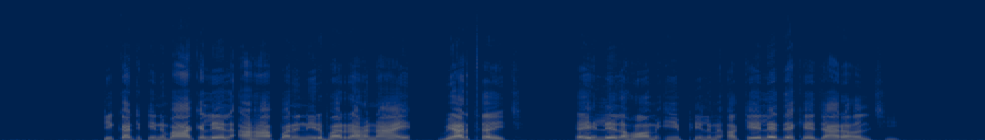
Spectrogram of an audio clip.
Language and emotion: Maithili, disgusted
